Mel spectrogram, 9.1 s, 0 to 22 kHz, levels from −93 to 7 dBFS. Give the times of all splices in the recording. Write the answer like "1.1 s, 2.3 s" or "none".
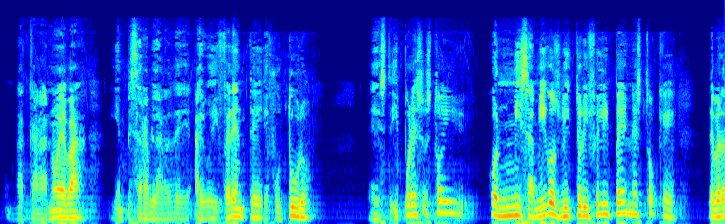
3.3 s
